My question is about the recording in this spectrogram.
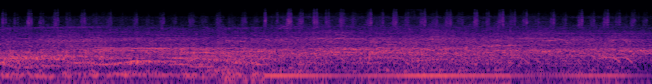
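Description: Pitchside voices and chatter mixed with music, with a fast steady ticking running throughout and a low steady hum coming in about three seconds in.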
